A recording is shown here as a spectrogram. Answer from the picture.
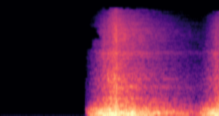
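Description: A whoosh sound effect with a deep low end, made for an animated logo ident. It comes in suddenly out of silence about a second in and fades away, and an identical whoosh begins just at the end.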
